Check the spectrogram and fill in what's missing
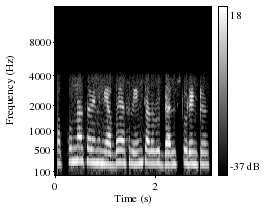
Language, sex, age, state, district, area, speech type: Telugu, female, 45-60, Andhra Pradesh, Vizianagaram, rural, conversation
